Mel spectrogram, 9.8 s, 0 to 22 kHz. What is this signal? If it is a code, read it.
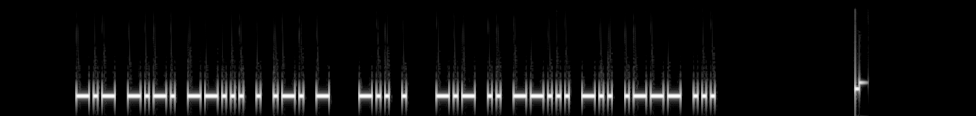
Morse code, heard as a keyed tone, about 28 wpm, 700 Hz. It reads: KC7ERT DE KI7DJS
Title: USA Callsign DE Callsign - 6 Characters - 28wpm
